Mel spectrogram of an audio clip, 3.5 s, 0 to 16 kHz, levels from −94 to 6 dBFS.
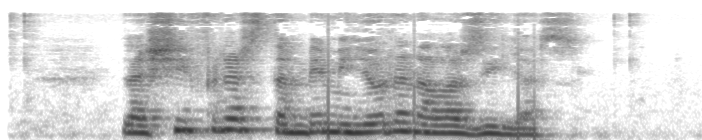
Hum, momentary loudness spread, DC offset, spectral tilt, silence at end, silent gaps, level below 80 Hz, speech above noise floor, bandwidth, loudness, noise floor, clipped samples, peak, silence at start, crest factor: none; 10 LU; under 0.1%; -5 dB/octave; 0.65 s; none; -60 dBFS; 37 dB; 11.5 kHz; -24 LUFS; -60 dBFS; under 0.1%; -10 dBFS; 0.6 s; 14 dB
